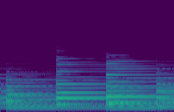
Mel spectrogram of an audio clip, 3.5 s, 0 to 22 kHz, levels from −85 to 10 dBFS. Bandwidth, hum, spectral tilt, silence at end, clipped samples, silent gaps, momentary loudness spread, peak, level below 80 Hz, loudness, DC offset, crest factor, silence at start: 4.3 kHz; none; -8 dB/octave; 0 s; under 0.1%; none; 10 LU; -18 dBFS; -76 dBFS; -34 LUFS; under 0.1%; 16 dB; 0 s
